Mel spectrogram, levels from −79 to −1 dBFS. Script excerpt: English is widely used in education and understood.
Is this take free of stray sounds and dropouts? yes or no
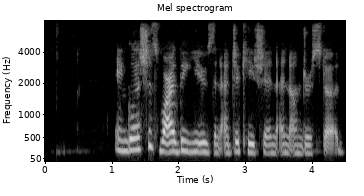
yes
